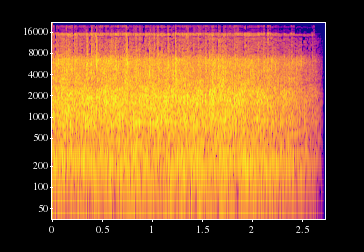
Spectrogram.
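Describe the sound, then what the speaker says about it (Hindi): Loud, dense audience applause at an Indian Christian forum's Independence Day celebration event, a steady roar of many hands clapping that holds throughout and fades out at the end. "जोरदार तालियां"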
